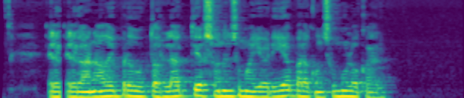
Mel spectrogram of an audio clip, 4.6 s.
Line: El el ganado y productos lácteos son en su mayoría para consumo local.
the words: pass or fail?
pass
